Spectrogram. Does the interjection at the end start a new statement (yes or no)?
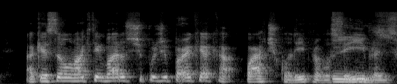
no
